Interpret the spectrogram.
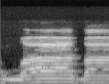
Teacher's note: دو زبر کی آواز وقف کی صورت میں وہ الف کے ساتھ الف مدہ کے ساتھ آتی ہے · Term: مد عوض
